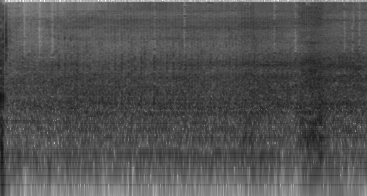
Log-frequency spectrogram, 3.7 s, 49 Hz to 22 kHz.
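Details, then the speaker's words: 1985 Johnson 20hp outboard starts easily and settles into a steady, even idle with no misses, knocks or stumbles, pumping water properly. "That's a runner. That's a runner right there for sure. She's pumping water like she should and all that fun stuff."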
